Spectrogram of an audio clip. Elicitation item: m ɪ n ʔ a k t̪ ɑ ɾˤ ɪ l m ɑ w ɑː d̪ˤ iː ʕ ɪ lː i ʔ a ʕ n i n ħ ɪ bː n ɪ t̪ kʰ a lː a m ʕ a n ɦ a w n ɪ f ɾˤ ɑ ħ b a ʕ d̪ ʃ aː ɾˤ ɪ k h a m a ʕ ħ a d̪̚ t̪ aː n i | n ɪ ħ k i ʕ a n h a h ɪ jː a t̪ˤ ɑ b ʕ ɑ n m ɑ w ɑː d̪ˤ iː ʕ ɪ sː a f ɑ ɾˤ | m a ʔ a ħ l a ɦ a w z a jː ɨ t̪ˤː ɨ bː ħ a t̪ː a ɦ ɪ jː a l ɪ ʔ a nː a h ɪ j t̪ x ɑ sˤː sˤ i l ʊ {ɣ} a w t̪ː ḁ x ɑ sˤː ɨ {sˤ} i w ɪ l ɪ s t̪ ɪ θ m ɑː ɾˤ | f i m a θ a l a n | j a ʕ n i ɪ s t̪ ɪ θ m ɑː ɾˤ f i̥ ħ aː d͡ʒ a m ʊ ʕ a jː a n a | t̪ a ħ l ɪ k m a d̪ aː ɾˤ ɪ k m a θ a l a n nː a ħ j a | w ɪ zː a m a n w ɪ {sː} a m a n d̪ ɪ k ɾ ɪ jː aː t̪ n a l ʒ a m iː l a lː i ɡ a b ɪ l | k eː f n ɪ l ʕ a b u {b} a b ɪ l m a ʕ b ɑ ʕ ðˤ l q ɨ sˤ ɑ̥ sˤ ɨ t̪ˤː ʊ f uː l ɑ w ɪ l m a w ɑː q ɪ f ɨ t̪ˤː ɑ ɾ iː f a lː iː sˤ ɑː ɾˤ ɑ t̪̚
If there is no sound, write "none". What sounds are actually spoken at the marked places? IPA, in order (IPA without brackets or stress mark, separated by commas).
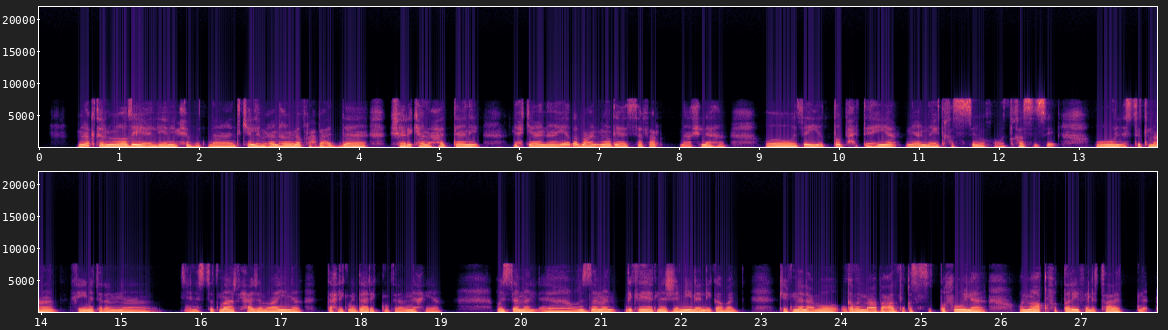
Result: x, sˤ, zː, ɡ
